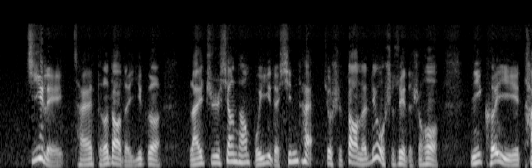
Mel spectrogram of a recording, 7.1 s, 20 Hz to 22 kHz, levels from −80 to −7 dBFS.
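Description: From 5.96 to 6.11 s, a short stretch of speech is cut by the noise suppressor: the suppressor mistakes part of the speech for background and turns it down by as much as about 9 dB for roughly 150 ms, so that moment sounds swallowed and faint. Unlike a packet dropout, the sound never breaks into silence or clicks. It sinks smoothly, while the room noise, sitting about 23 dB below the speech, is turned down along with it.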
